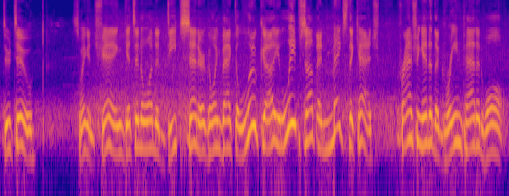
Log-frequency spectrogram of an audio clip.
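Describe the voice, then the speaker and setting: A man's voice: sits high, takes it slowly. A man working as a baseball play-by-play announcer on live radio, mixing calls with casual banter over stadium ambience. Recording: steady ballpark background noise.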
